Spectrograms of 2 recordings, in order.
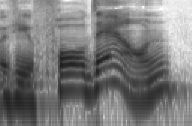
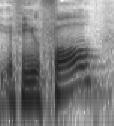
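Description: First: Slow, weighted "fall down"; emphatic, drawn-out "if you fall down"; more emphatic. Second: Said in the usual way. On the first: Shown as a demonstration. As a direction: land firmly on "fall down". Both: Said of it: "más enfático".

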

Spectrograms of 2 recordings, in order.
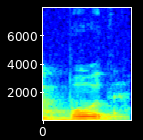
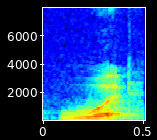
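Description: First: "wood" mispronounced with a b, like "bood"; B-for-W error. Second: "wood" with a rounded open w, no b. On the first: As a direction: close the lips on "wood", making it "bood". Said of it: "No que sería wood". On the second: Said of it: "pero wood". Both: Shown as a demonstration.

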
